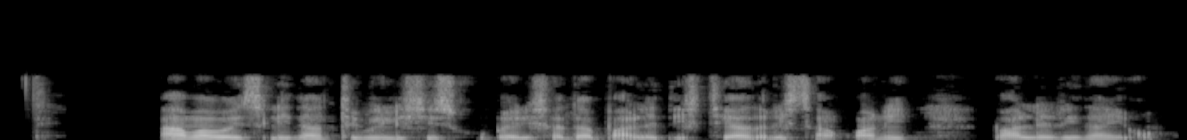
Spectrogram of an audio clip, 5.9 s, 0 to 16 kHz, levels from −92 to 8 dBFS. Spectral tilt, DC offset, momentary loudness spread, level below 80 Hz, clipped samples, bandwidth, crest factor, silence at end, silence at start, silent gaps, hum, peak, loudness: -3 dB/octave; under 0.1%; 10 LU; -72 dBFS; under 0.1%; 7.8 kHz; 22 dB; 0.15 s; 0.15 s; 0.34-0.80 s, 4.89-4.96 s; none; -6 dBFS; -27 LUFS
